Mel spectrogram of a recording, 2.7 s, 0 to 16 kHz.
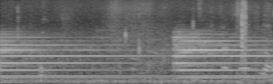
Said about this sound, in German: Sagt die bald 100-Jährige und hört die Glocken läuten.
